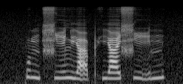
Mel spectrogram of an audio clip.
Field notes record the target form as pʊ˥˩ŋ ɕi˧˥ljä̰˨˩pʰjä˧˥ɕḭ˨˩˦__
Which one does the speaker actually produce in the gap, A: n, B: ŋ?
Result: A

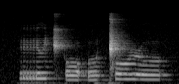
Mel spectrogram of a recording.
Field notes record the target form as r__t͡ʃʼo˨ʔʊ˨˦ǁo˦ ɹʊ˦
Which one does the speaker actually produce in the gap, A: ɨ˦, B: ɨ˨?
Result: A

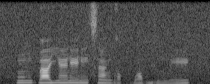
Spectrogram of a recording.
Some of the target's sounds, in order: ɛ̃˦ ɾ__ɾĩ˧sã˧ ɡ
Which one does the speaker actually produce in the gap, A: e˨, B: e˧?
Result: B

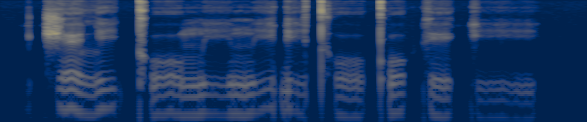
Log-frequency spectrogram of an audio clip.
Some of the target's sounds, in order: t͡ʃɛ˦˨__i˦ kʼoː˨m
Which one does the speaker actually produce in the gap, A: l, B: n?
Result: A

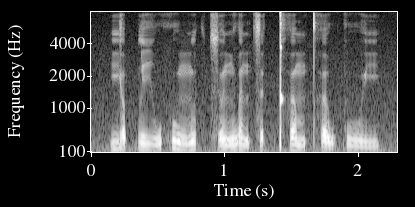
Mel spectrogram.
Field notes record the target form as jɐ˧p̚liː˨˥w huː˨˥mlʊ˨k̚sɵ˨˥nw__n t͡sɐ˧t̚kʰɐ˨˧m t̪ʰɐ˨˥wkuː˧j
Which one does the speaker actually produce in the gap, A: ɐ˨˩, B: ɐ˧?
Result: A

